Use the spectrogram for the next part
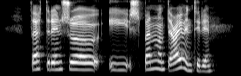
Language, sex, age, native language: Icelandic, female, 11, Icelandic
